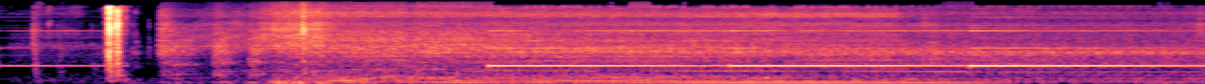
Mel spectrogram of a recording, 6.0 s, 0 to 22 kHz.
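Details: Car after MAF circuit (P0102) fault repaired and codes cleared: short crank catches at once, smooth steady idle under repeating dash chime; normal start and idle.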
